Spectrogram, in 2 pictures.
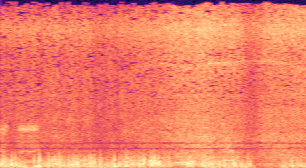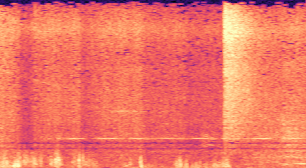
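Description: City street traffic with a bus running close by, under indistinct voices. A thin steady tone sounds for a second or two in the middle, and a short hiss comes near the end.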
